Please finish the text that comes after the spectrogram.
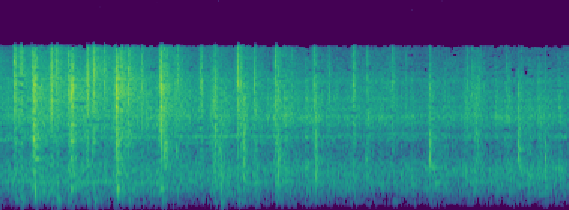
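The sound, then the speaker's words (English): A moving cattle train rattles along with a steady run of sharp metallic clacks and soft thumps, moderately loud, with no voices. “The next time I get on a train, I'm going to be doggone sure it's at the depot and standing still.”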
